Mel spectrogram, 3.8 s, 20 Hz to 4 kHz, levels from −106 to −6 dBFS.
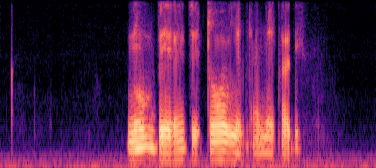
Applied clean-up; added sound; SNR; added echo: neural diffusion model UNIVERSE++.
